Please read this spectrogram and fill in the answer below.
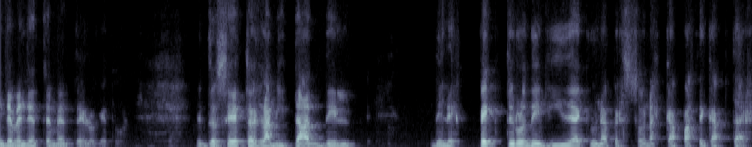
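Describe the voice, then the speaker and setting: Bright, sharp tone from a man, pitch varying in an ordinary way. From Chile. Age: 70s. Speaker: poet. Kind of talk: talk at a writing workshop. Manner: halting, many fillers and repetitions.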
